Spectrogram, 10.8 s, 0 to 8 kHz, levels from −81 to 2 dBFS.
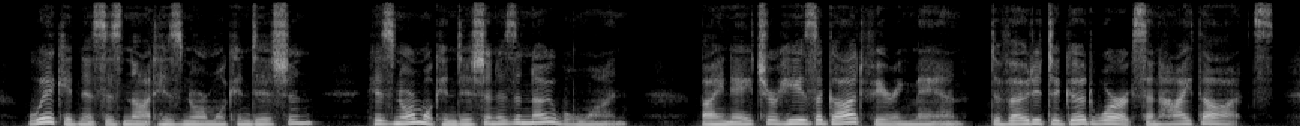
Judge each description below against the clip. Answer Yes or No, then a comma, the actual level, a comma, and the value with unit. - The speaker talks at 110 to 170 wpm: Yes, average, 155 wpm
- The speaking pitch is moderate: Yes, medium, 175 Hz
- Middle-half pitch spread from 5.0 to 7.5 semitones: Yes, wide, 5.4 semitones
